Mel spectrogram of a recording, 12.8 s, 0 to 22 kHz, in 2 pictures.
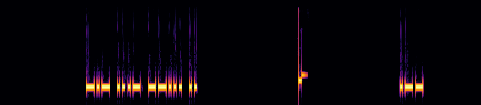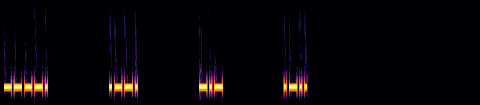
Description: Morse code, heard as a keyed tone, about 36 wpm, spaced as for 14 wpm, 700 Hz. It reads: KV7I W9PKL
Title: USA Call Signs - 8x Character Spacing - 35wpm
